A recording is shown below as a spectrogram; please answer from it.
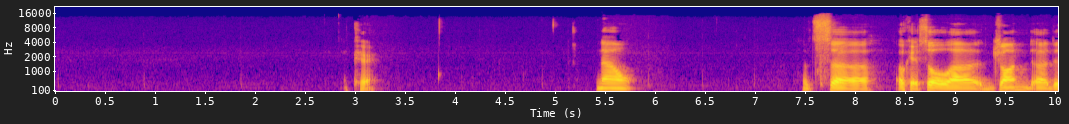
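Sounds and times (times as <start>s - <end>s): man saying okay: 2.9s - 3.2s, 7.5s - 10.0s.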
